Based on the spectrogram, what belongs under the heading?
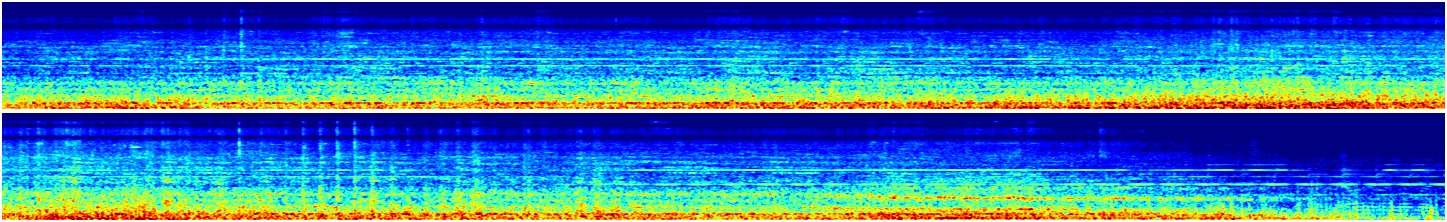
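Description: Coal train cars rolling past close by: a steady rumble with the clatter of wheels over the rails. Near the end the last car goes by and the noise falls away.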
